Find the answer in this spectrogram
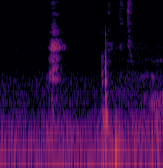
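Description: Near silence (room tone), with two faint short clicks about half a second apart, most likely from a computer mouse picking a colour.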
